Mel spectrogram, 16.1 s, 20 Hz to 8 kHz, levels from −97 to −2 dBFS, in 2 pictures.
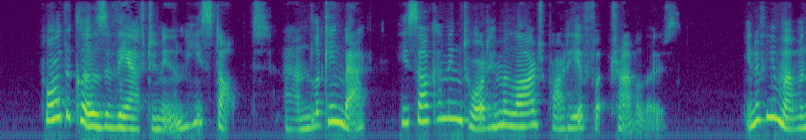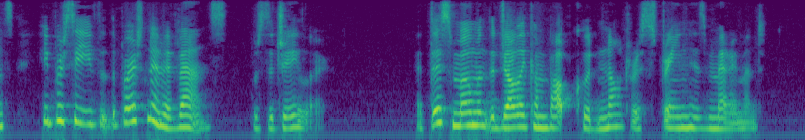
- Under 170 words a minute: No, average, 175 wpm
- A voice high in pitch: Yes, high, 220 Hz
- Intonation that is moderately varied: No, wide, 6.8 semitones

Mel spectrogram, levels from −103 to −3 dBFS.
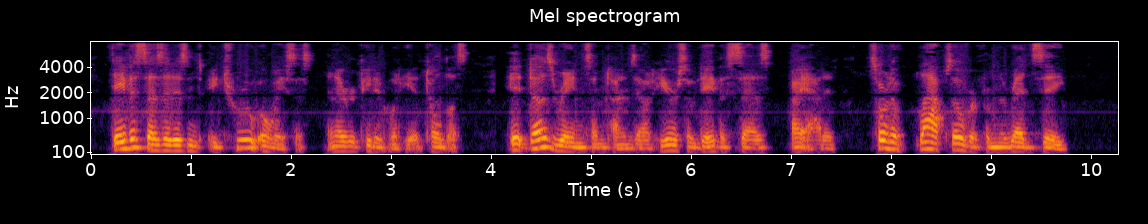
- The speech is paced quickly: Yes, fast, 215 wpm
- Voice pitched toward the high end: No, low, 135 Hz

